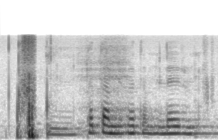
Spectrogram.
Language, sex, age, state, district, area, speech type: Manipuri, female, 30-45, Manipur, Kakching, rural, spontaneous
